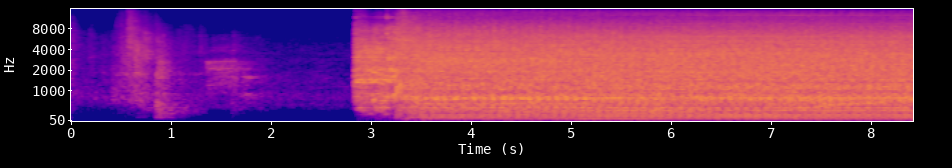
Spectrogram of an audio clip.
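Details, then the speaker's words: 1963 Buick Special project car started with the key after a week unstarted, no pedal, no gas added, coil hot-wired: short quiet spell, then catches at once and settles into a steady, even idle; healthy cold start. "I didn't do anything to that, by the way. I didn't hit the pedal. I didn't put gas in it. Nothing. I just hit the key and she fired right up. And it hasn't been started for a week."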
